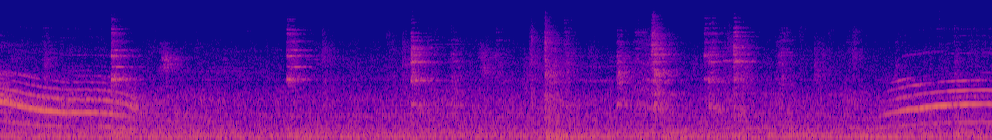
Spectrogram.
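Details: Domestic cats growling and wailing before a fight; a descending yowl opens, followed by scattered knocks and clatter, then a fresh rising wail at the close, with noisy low background rumble.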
